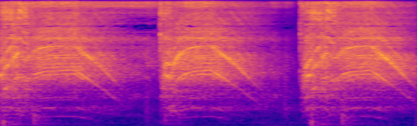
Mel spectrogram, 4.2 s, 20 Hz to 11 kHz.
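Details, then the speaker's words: 2001 Husaberg 500cc supermoto (400 frame with 500 engine swap), unrun over 15 years: three electric-starter bursts, whirring rising then sagging, engine not catching; starter spinning without grabbing, grabs once. "Oh, there's electric start. Yeah, it's not grabbing anything. Oh, there we go. Grabs once in"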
